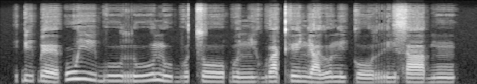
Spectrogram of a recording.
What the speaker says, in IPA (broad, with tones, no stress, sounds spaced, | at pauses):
ɗ i˨ ɓ ɛ˨ | w iː˦˨ b uː˨ r uː˨˦ n u˨ b ʊ˨˦ t͡s oː˨ ɓ ʊ˨ ɲ i˨ ɡʷ a˦ kʰ e˦ ɲ a˨ l ʊ˦ n i˦ k oː˨ r i˦˨ s aː˦ b ũ˦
